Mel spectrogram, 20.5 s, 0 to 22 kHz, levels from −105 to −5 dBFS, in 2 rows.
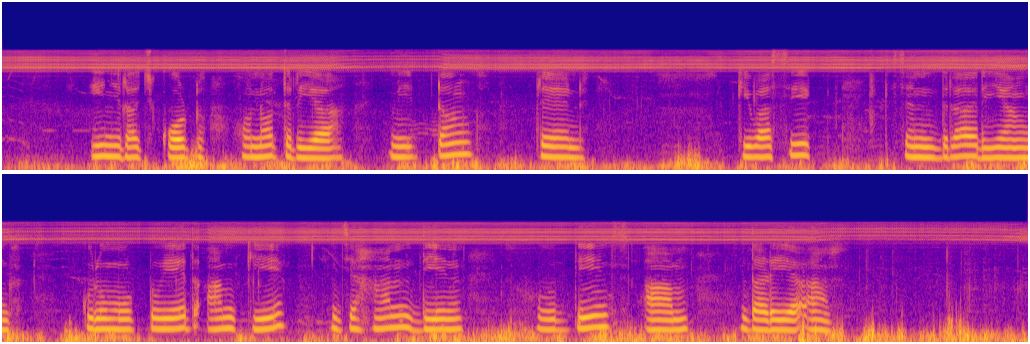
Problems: constant background noise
